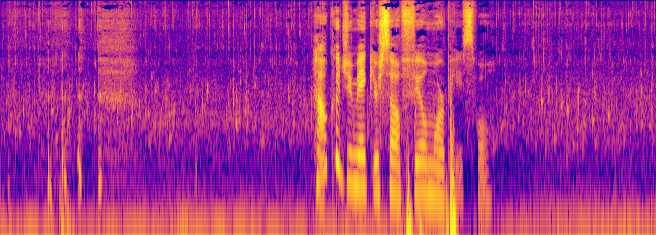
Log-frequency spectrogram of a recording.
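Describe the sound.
A creek flows steadily in the background, a soft continuous rushing trickle running through the whole recording, while a man speaks briefly over it partway through.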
